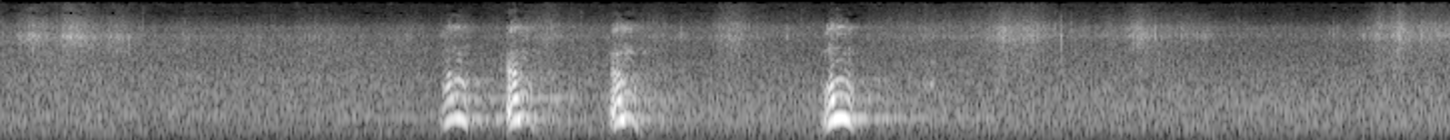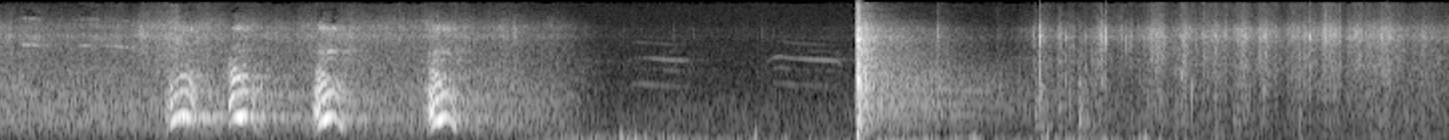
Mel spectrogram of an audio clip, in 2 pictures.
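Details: Gray's Mountain Feist named Daisy hunting squirrels in woodland, giving two clusters of sharp barks, three to four each, separated by a quiet gap, then a loud knock and rustling.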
